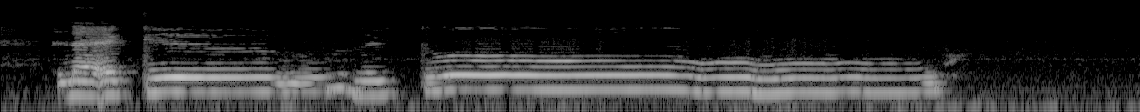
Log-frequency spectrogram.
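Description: A young girl singing long held notes in three phrases, the last lasting about four seconds and stepping down slightly in pitch partway through.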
